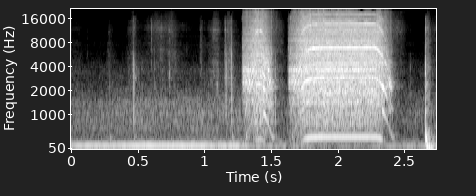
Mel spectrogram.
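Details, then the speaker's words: A Ryobi cordless drill compared with a new compact Matebo. Two quick trigger pulls, each a clean, high motor whine that spins up and winds down evenly, sounding identical to the Matebo. Normal operation. "They sound exactly the same. Pretty sure those two are made in the same place."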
